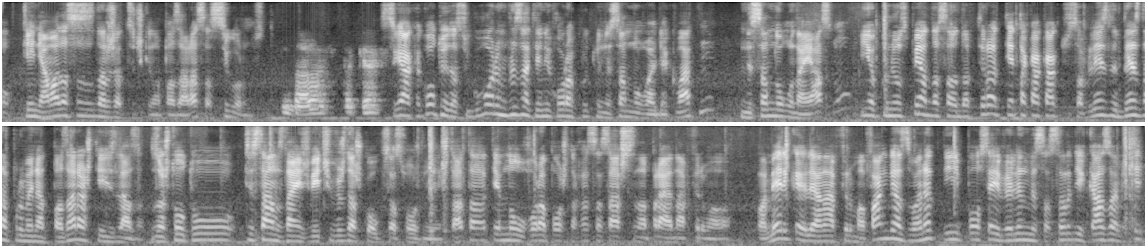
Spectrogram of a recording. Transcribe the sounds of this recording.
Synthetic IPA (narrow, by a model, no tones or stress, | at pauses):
ot̪ɛnʲamɐd̪ɐsɛzɐd̪əɾʒət̪sit͡ʃkinɐpɐzaɾəsɐsːiɡʊɾnost̪d̪at̪ɐkasɛɡakɐkvɔt̪oid̪ɐsiɡovɔɾimvlʲizət̪ʲɛnixɔɾəkoit̪ʊnɛsəmnɔɡʊɐd̪ɛkvat̪ni | nɛsəmnɔɡʊnɐjasnoiɐkonɛʊspʲɛjət̪d̪ɐsɛɐd̪ɐp̚t̪iɾət̪ːɛt̪ɐkakak̚t̪ʊ̥sɐvlɛzlibɛzd̪ɐpɾomɛnʲət̪̚pɐzaɾaʃt̪ɛizlʲazət̪zɐʃt̪ɔt̪ot̪isamznaɛʃvɛt͡ʃɛviʒd̪əʃkɔlˠkʊ̥səslˠɔʒninɛʃt̪at̪ət̪ʲɛmnɔɡʊxɔɾɐpɔt͡ʃnɐxəsɐsaʃsɛnɐpɾaviɛd̪nafiɾməfɐmɛɾikəiliɛd̪nafiɾmɐfaŋɡlʲijəzvɐnʲɤt̪̚ipɔslɛvɛlinmɛsɐsɤɾd̪iːkazvɐmit̪ɛ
